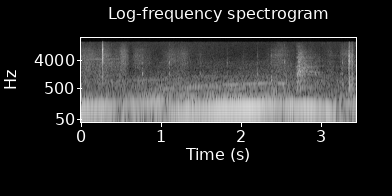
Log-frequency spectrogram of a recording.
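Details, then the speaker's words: VW Polo 6N2 with no MOT and the engine light on, driving under load through third, fourth and fifth gear: a loud, low, boomy drone rising and falling, exhaust blowing. It drives well otherwise, with no misfires and good brakes. "sounds like I'm in a 17-year-old's first car other than that it drives really really nice fourth gear fifth gear it is a bit droney without exhaust but it drives nice"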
